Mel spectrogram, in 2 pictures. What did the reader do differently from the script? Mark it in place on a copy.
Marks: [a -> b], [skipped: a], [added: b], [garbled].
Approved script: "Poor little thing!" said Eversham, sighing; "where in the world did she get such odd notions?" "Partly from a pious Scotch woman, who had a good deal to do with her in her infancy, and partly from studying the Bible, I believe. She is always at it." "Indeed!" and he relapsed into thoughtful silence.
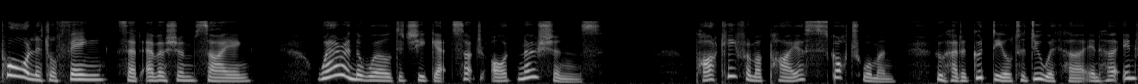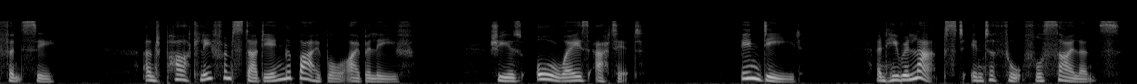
"Poor little thing!" said Eversham, sighing; "where in the world did she get such odd notions?" "Partly from a pious Scotch woman, who had a good deal to do with her in her infancy, and partly from studying the Bible, I believe. She is always at it." "Indeed!" and he relapsed into thoughtful silence.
